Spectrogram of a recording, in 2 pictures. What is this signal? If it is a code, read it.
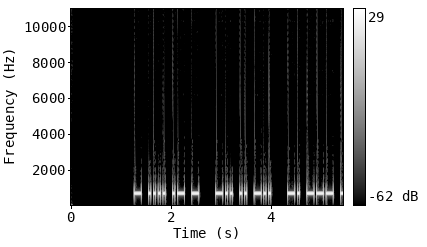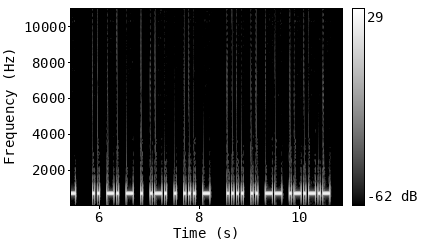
Morse code, heard as a keyed tone, about 25 wpm, 700 Hz. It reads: THAT DID NOT INTEREST HIM.
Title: Sentences from Top 1000 Words - Review Part 2 - 25wpm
